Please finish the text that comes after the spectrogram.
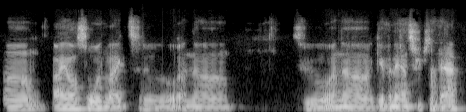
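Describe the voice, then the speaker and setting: Low-voiced halting man on a video call. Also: fairly even intonation, fairly bright tone. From Suriname. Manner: halting, repeats words while searching. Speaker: panelist. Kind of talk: panel discussion.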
